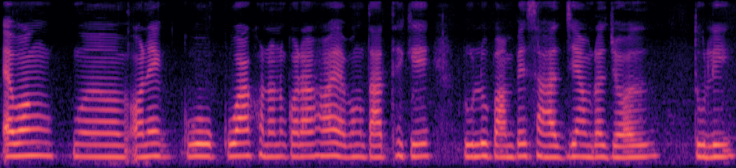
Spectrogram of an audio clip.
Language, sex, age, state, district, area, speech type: Bengali, female, 18-30, West Bengal, Uttar Dinajpur, urban, spontaneous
